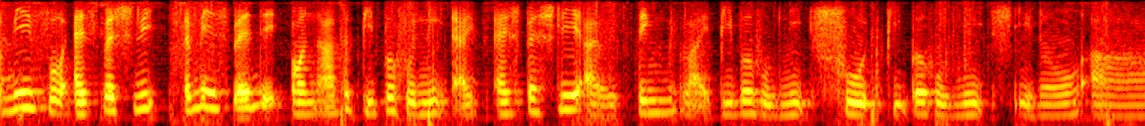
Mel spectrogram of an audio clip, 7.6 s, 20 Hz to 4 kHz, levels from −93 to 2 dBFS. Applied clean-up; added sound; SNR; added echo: neural mask model RNNoise.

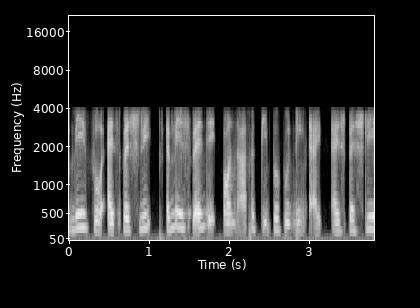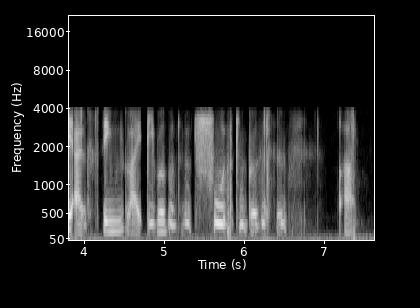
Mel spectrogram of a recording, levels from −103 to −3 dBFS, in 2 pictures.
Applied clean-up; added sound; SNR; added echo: neural diffusion model UNIVERSE++.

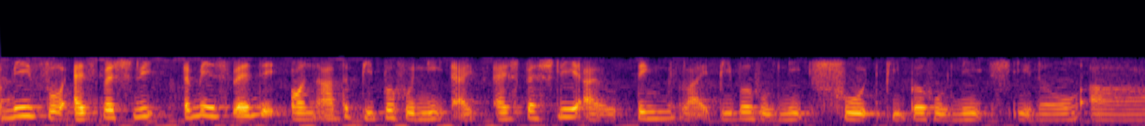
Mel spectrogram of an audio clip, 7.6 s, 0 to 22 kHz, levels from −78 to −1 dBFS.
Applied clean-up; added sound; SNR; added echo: none; none; none; none.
